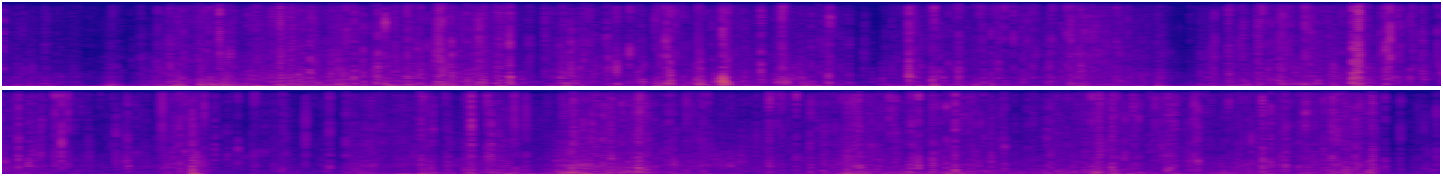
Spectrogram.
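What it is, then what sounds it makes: Plastic air cushion packing film. Inflated blue plastic air cushion packing film, hollow and air-filled, is squeezed and crinkled by both hands with long nails. It makes dense, bright crinkling and crunching with crackly snaps, broken by brief quieter pauses.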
